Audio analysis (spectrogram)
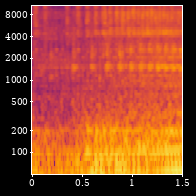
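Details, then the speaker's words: Volvo 240 with K-Jet fuel injection, cold start (fifth) injector just plugged back in, owner suspecting it dumps too much fuel: a low, uneven rumble that catches and swells but never settles; engine barely fires and dies after starting. "let's plug it back in and just see if that is an issue oh yes oh it's dying"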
